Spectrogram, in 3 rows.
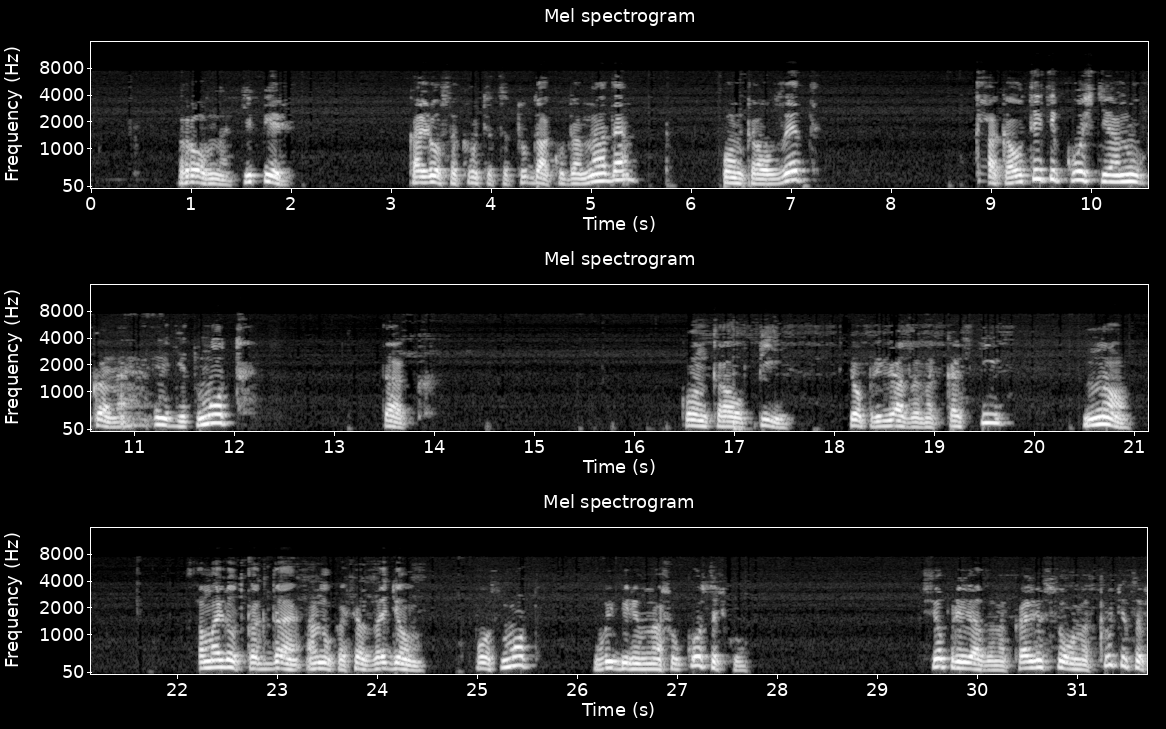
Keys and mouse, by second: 1.0 click, 2.3-5.8 drag, 6.6 ctrl+z, 10.5 click, 13.3 click, 15.6 shift+click, 17.1 ctrl+p, 18.7 click, 20.6 click, 22.5 shift+middle click, 24.0 click, 26.4 click, 27.9-31.7 drag.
